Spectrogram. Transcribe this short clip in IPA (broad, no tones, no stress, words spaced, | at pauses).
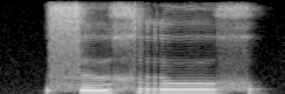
sɯxruːx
